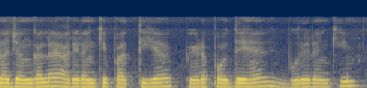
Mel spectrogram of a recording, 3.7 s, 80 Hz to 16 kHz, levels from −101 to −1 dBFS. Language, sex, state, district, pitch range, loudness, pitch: Hindi, female, Bihar, Purnia, 145-160 Hz, -16 LUFS, 150 Hz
